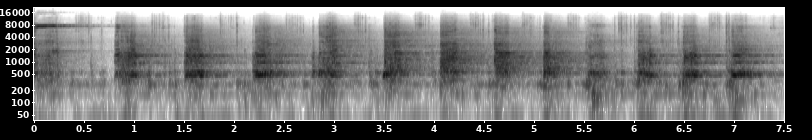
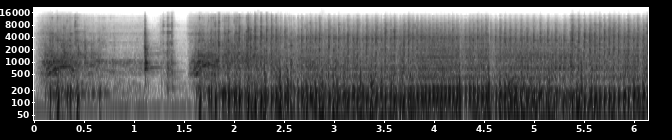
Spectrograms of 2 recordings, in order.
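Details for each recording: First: Seized Sterling (Honda clone) 3-inch trash pump turned slowly by hand via the recoil: a scraping grind repeats about every 0.7 s. The piston moves fine, so a rock is suspected stuck in the pump housing. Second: Sterling Honda-clone 6.5 hp engine on 3-inch trash pump, previously seized, primed and started on choke: after a couple of pulls it catches and settles into a steady, even putter with no misses; idles smoothly.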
